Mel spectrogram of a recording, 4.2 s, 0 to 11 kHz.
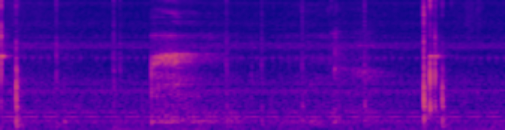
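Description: Small clicks of buttons being pressed on a handheld Icom IC-R20 communications receiver, with a brief burst of noise about a second in and two sharper clicks near the end.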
